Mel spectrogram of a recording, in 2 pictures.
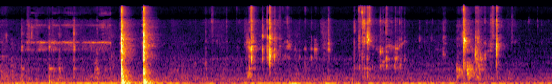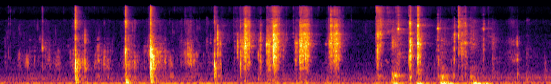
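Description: Utensils tapping and clicking against dishes: many short, light, irregular clicks, coming thicker in the second half.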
